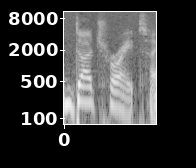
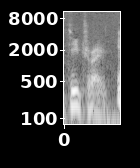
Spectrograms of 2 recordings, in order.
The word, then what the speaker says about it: Detroit: Texter says it's pronounced Dutroit. I haven't ever heard that before. – Dutroit. – D-U-H. – No, Dutroit. Detroit. – It's D. – It's Detroit. Yeah, you got to go with the Ditka pronunciation of it. It's Detroit.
